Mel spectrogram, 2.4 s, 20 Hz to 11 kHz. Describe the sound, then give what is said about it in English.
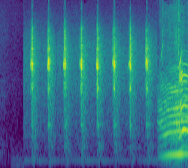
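Eight evenly spaced, sharp clicking beats lead into a loud, drawn-out cow moo rising at the end, with no one talking; cattle on the Green River Drift, a spring cattle drive in Wyoming where ranchers push thousands of cows along a 70-mile route. “Cattle ranchers in Wyoming who every spring push thousands of cows along the same 70-mile route their ancestors pioneered 125 years ago.”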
